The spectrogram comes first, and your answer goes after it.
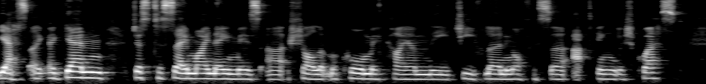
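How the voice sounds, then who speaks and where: Very deep and low in pitch, a woman speaks in a British accent with monotone, flat intonation. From UK. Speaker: teacher trainer. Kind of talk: webinar presentation. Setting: live stream webinar. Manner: hesitant with many fillers.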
